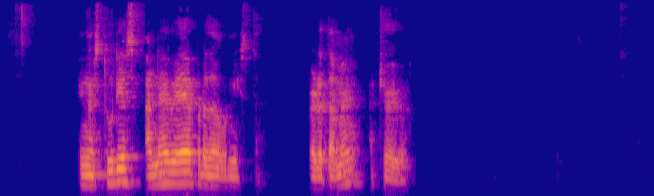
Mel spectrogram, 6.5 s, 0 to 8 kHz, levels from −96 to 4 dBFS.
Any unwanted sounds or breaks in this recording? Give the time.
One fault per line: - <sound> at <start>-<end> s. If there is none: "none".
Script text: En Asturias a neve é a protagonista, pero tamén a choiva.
none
